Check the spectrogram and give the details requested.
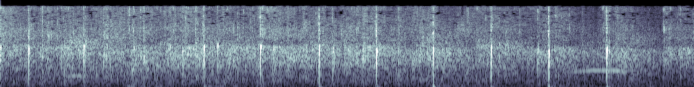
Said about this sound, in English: So big round of applause for the Bumblers.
